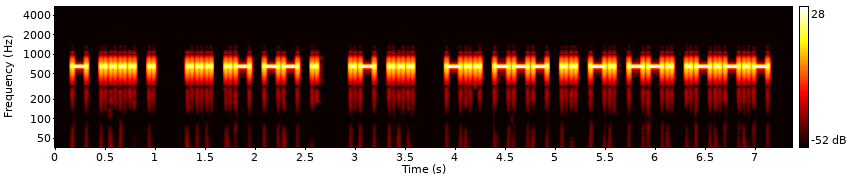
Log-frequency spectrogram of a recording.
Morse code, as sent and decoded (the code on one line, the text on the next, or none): - .... / ... .- -- . / .- ... / -.. --- .. -. --. .-.-.-
THE SAME AS DOING.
